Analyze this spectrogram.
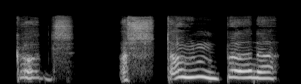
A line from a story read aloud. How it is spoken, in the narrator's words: someone whimpered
